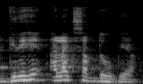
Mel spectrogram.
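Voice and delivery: ordinary talk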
